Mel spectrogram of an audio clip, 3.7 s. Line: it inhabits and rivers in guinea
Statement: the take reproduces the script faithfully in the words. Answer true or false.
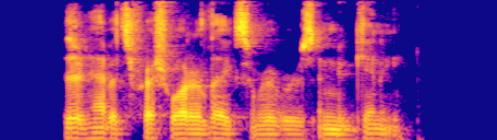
false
